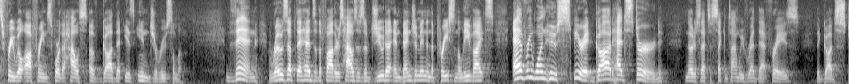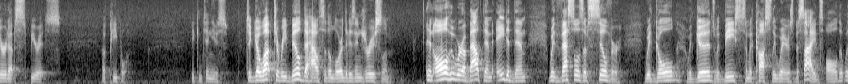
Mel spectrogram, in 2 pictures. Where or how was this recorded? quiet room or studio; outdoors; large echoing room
large echoing room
